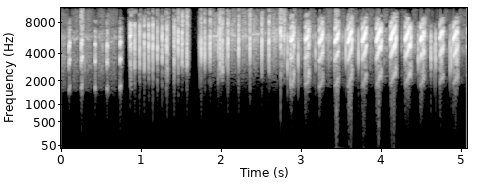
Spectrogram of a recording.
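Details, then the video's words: Mating-chase ('kejar kawin') calling sound for swiftlets: scattered high clicks and chattering twitters build into a regular, loud pulse of sharp chirps repeated roughly three times a second, clean and without background noise. "SUARA PANGGIL BURUNG WALET‼️ REVISI SP KEJAR KAWIN ORIGINAL‼️"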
